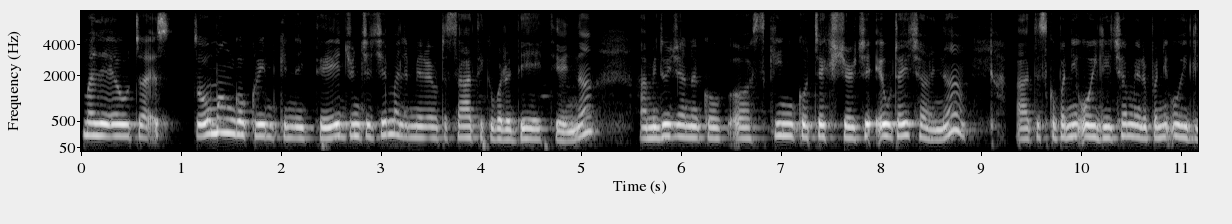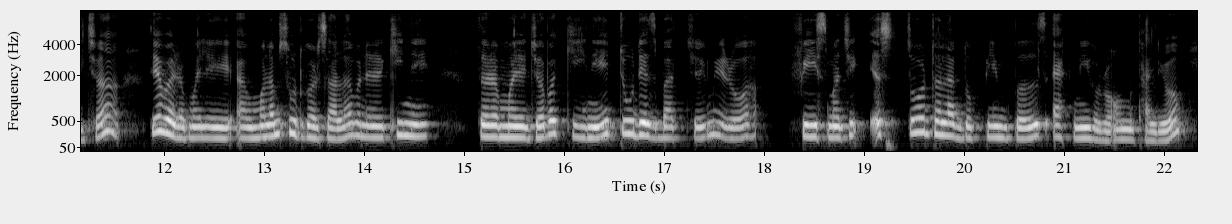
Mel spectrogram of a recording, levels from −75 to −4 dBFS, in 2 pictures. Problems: none marked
